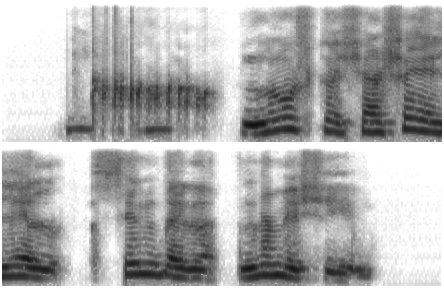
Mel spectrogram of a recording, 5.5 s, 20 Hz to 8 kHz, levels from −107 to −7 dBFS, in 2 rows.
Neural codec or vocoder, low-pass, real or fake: codec, 16 kHz, 2 kbps, FreqCodec, smaller model; 7.2 kHz; fake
